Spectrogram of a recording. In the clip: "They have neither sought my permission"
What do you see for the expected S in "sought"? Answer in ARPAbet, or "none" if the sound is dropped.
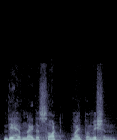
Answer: S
